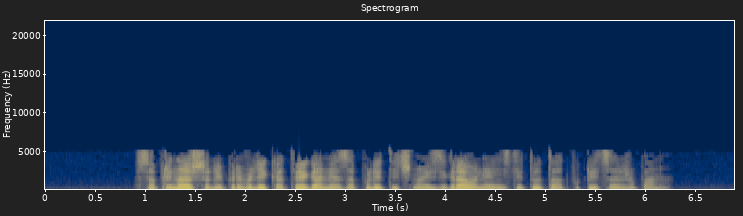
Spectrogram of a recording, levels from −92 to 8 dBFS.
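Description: From start to finish the speech has nothing above about 5.1 kHz and sounds dull and smeared, with a warbling, fizzy texture on sustained sounds and sibilants. This is likely heavy AAC compression, AAC-LC at a very low bitrate near 16 kbps, which lowers the cut-off and leaves spectral holes.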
